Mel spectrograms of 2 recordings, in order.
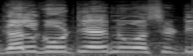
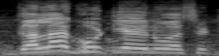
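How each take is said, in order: First: The name is said as gal-go-tiya. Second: The name is said as ga-la-gho-tiya. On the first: The speaker calls it right. "गलगोटिया university है" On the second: The speaker calls it wrong. "Not at गलाघोटिया university"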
